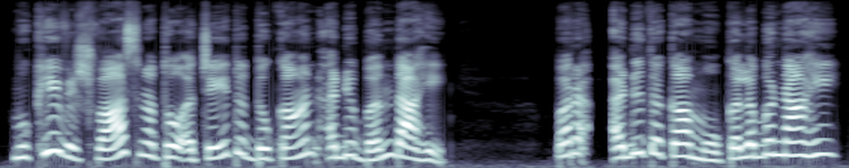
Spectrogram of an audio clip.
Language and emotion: Sindhi, surprised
